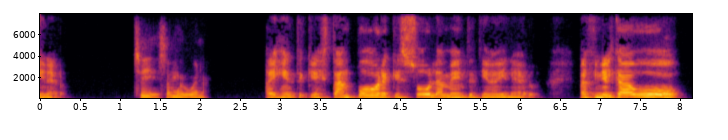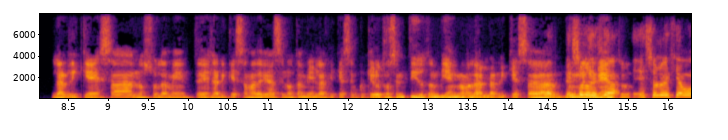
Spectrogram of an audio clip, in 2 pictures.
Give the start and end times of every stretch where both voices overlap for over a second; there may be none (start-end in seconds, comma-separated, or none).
14.4-15.6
